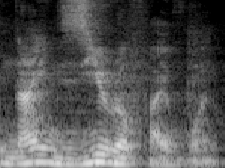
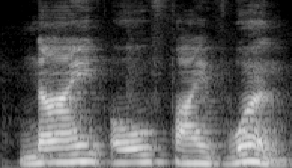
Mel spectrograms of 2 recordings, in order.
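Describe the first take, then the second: First: Said in the usual way. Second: "nine oh five one" with "oh" for zero, said slowly. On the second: Shown as a demonstration. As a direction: read the digits slowly, saying "oh" instead of zero. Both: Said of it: "é muito mais comum do que".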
